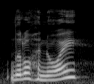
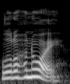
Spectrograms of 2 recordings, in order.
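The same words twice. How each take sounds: First: Puzzled question with a rising end; lightly voiced confusion, lifting at the end; confused echo. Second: Pleased repeat, higher and falling at the end; approving echo that settles downward; smiling approval. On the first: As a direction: repeat it back, not understanding. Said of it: "Jeremy looked confused". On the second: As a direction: try the name out with a smile. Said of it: "He smiled again". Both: A narrator's reading.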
